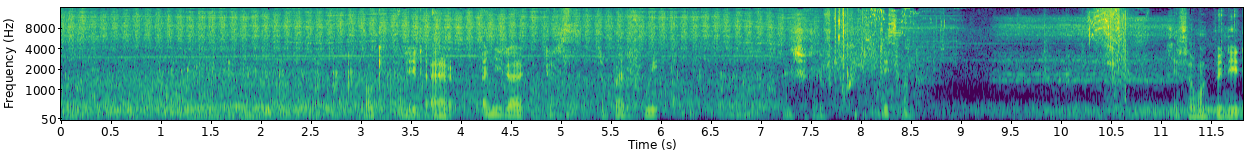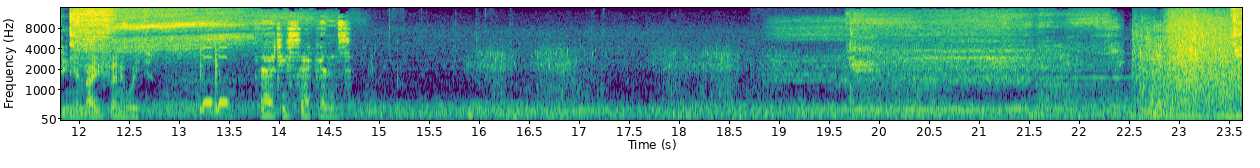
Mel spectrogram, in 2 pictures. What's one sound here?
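Water swirls and bubbles in a muffled way.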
